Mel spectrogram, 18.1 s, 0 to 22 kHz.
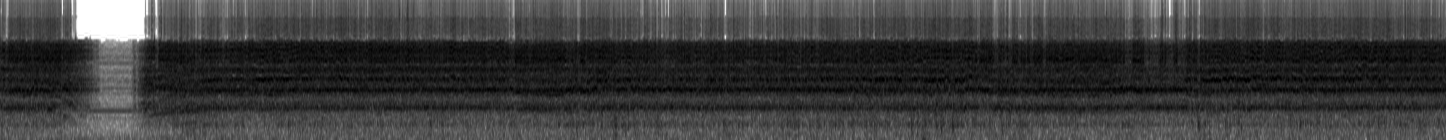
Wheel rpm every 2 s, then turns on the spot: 120, 190, 230, 220, 230, 230, 220, 220, 230.
none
